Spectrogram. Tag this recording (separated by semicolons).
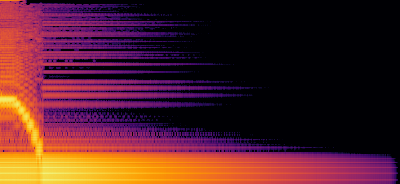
acid; bass; lead; multisample; ppg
